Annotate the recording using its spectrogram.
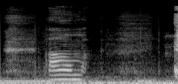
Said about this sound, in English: Oh wow, just great. Start one of your audios by coughing. It was 2 seconds in. My voice is super hella fucked up. I have a really, really shitty cold.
